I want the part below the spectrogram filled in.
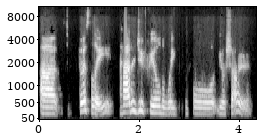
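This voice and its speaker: A woman's voice: fairly low pitch, takes it slowly, no echo, muffled recording. A woman hosting a casual podcast as a bodybuilding coach, giving reassuring advice with frequent fillers. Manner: reassuring, advisory, thinks aloud with fillers.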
